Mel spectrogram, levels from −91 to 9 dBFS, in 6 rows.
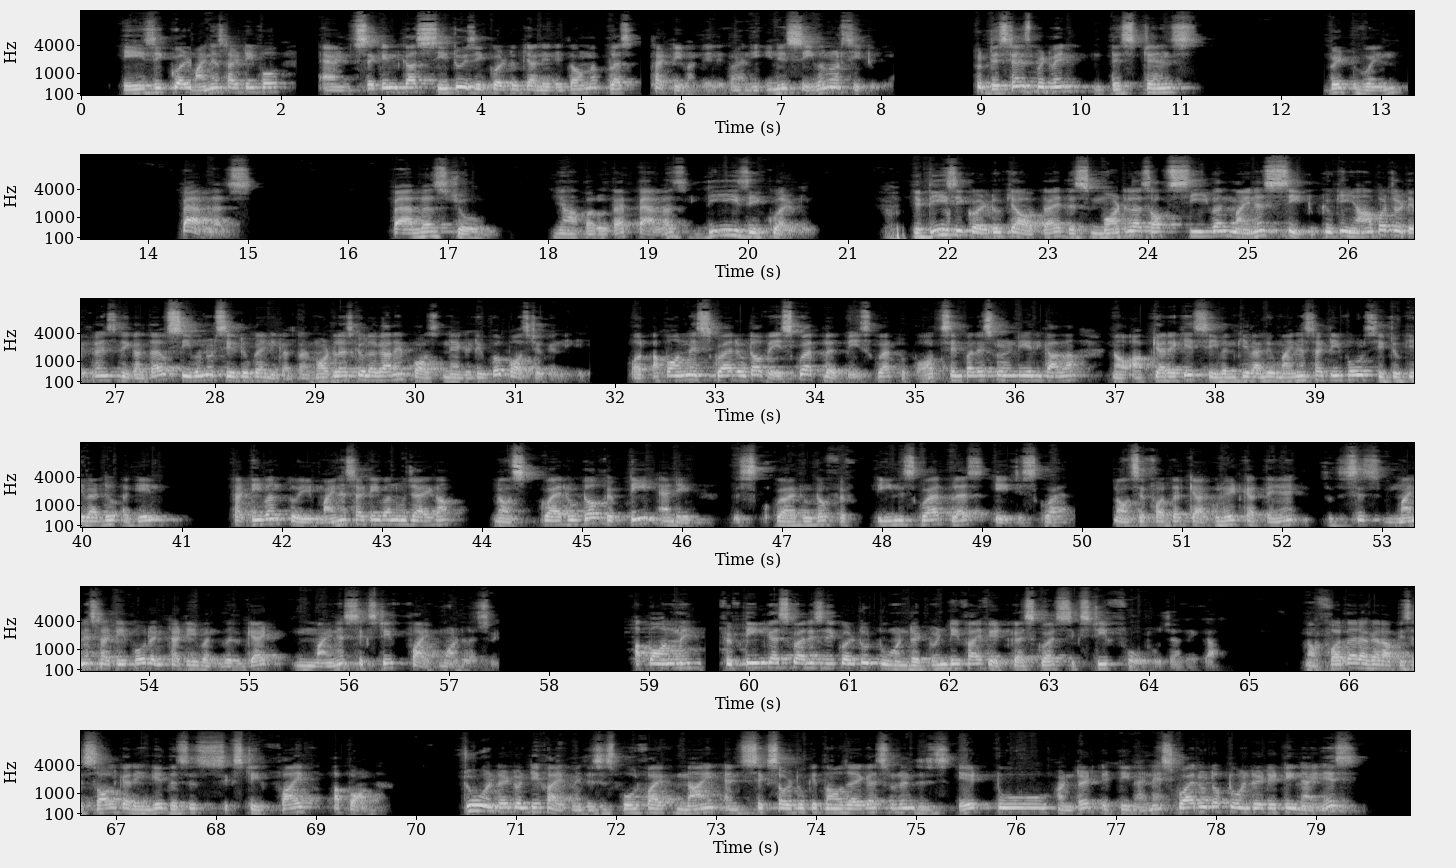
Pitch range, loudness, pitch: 125-160 Hz, -20 LUFS, 145 Hz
